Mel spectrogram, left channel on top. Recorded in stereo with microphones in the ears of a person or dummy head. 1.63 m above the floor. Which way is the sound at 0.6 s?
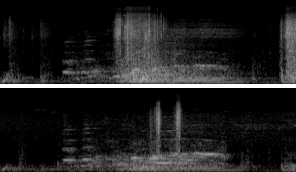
30° right (ahead or behind).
